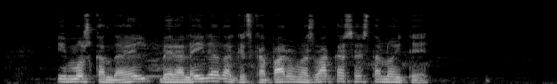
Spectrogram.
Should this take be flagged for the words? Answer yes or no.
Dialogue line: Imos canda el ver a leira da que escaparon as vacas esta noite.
no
